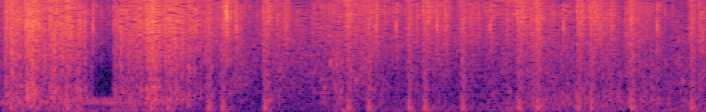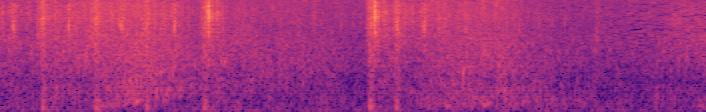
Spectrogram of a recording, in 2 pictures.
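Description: Quick footsteps patter on wooden planks.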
